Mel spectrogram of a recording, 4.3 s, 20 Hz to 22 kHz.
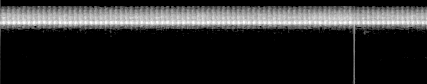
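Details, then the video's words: Steady high sizzling trill from grasshoppers, rhythmically pulsed around four beats per second, with a single faint click near the end. "3 Hours of Grass Hopper Sounds"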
